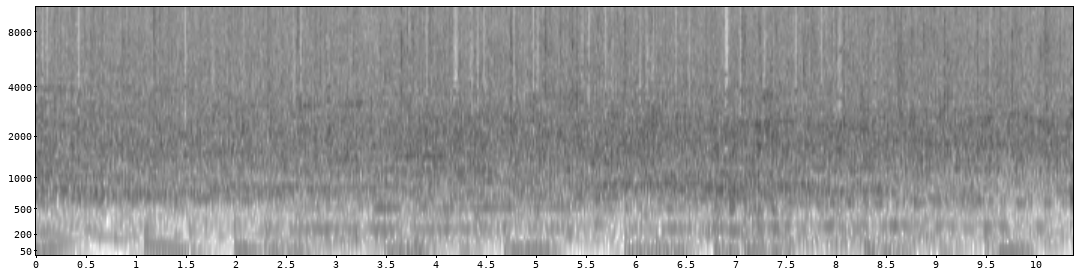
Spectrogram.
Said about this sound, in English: Again, over the cheering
